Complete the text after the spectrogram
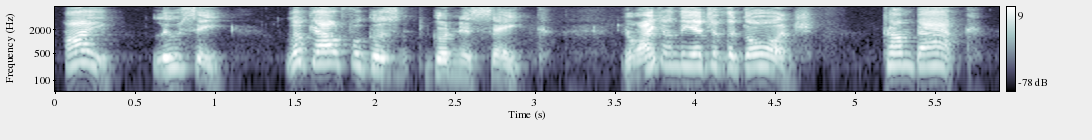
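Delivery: high, loud alarmed shouts; shouting. A narrator's reading. The others shout after Lucy at the gorge edge, shouting. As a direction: shout a warning at full pitch. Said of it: "the voices of the others shouting".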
